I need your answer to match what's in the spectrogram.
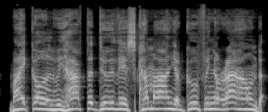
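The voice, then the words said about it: Imitates an old Frenchman's accented voice. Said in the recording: “he's this old little lovable French guy ... I don't even know what accent I'm doing”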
